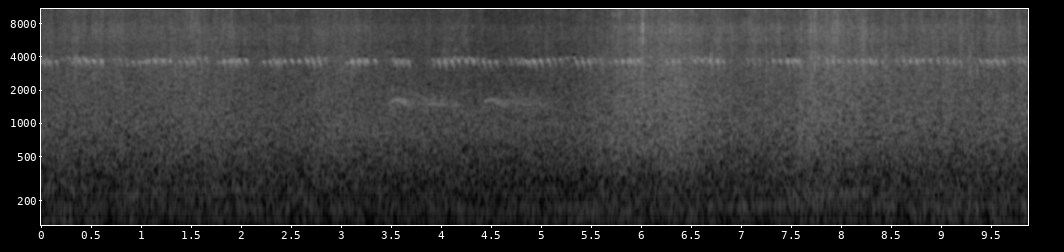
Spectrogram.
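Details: Crickets in a fall cornfield keep up bursts of high pulsed chirping. A faint, lower wavering tone enters briefly in the middle, and rising rustling noise partly covers the later chirps.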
